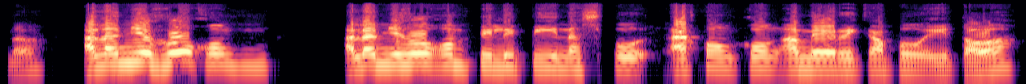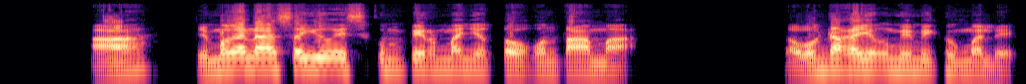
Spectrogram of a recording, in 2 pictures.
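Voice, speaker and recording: Joking Filipino commentator with a dry voice. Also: male voice, a little high, brisk, a little mellow, dry recording, highs cut off. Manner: chatty, joking, switches between Tagalog and English, acts out phone calls. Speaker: online commentator. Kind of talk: casual commentary monologue.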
